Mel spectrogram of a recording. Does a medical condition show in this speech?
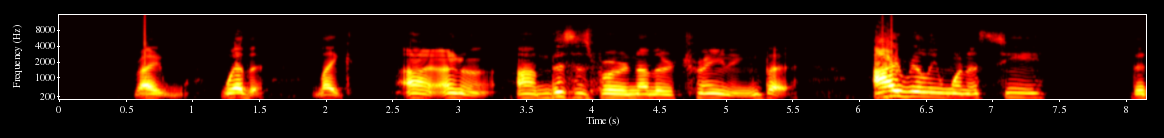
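Yes: cerebral palsy.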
